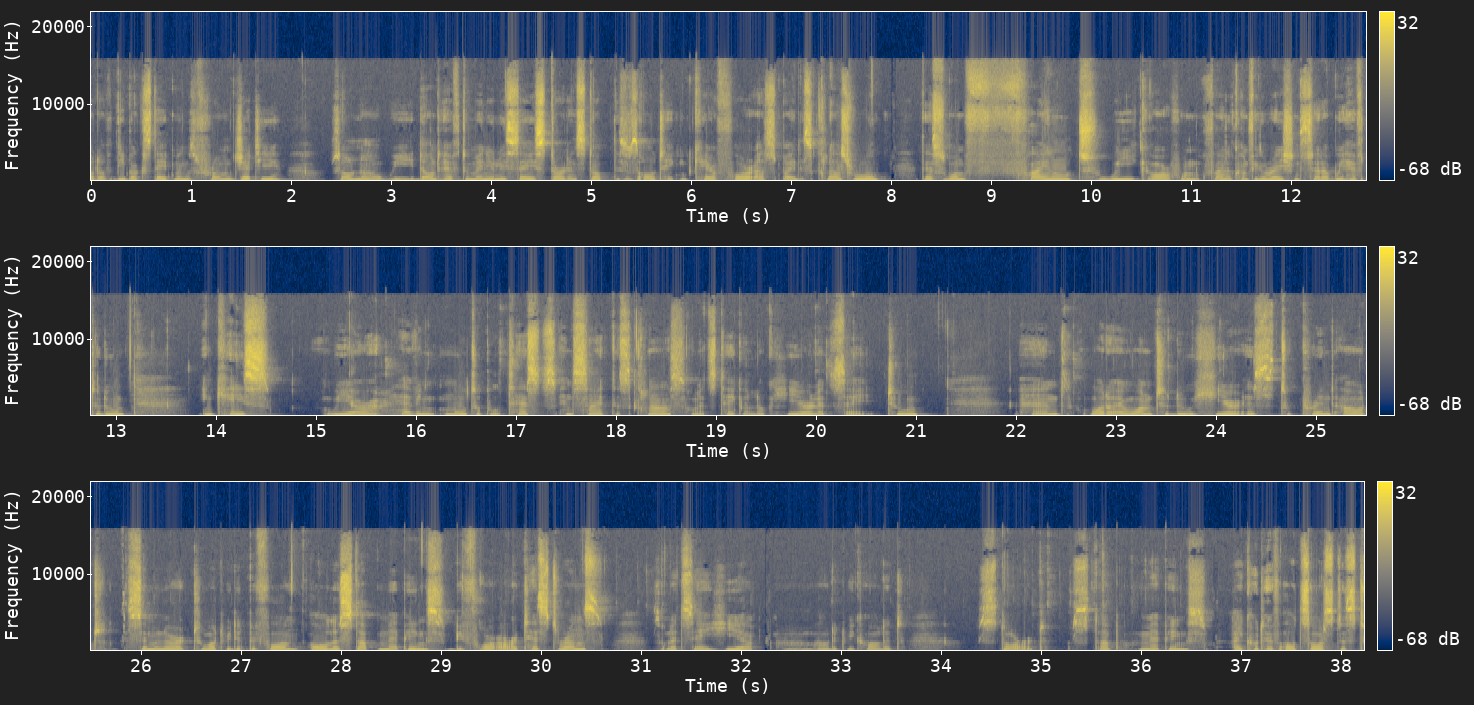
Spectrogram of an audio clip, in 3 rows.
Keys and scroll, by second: 16.1 ctrl+c, 18.0 ctrl+v, 24.7 Return, 37.1 ctrl+c.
